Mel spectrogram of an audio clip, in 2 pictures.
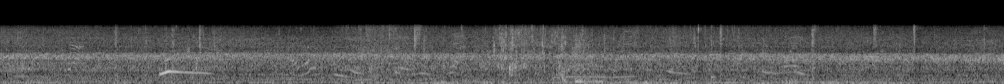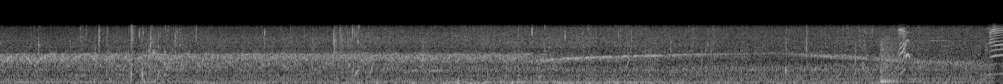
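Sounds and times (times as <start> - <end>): emergency siren wailing: 5.7 - 20.0.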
